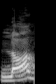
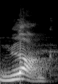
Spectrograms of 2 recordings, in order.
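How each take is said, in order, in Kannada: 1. ಈ ಪದ 'v' ಶಬ್ದ ಇಲ್ಲದೆ ಶುರು ಆಗುತ್ತೆ. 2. ಈ ಪದ 'v' ಶಬ್ದದಿಂದ ಶುರು ಆಗುತ್ತೆ. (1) "ಲಾಗ್ ಅಲ್ಲಪ್ಪ" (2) "ಅದು ವ್ಲಾಗ್"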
